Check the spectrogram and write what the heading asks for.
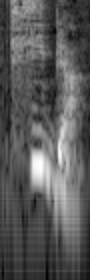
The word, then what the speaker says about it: себя: Себя. Si i huruf y pengucapannya i. Kenapa? Karena penekanannya di sini себя. Jadi себя huruf ya dapat penekanan себя, я. Себя.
